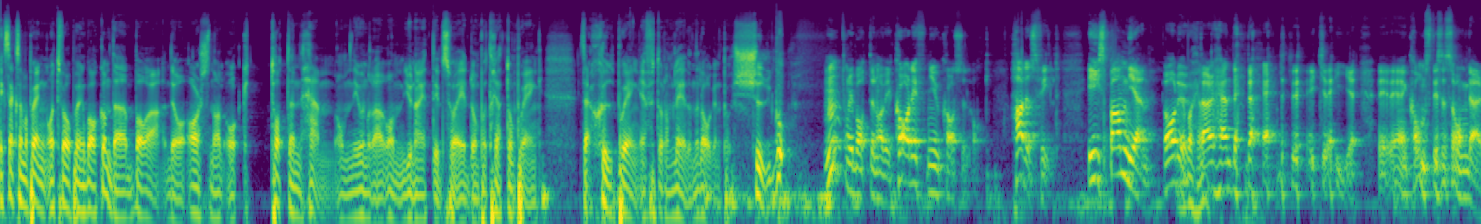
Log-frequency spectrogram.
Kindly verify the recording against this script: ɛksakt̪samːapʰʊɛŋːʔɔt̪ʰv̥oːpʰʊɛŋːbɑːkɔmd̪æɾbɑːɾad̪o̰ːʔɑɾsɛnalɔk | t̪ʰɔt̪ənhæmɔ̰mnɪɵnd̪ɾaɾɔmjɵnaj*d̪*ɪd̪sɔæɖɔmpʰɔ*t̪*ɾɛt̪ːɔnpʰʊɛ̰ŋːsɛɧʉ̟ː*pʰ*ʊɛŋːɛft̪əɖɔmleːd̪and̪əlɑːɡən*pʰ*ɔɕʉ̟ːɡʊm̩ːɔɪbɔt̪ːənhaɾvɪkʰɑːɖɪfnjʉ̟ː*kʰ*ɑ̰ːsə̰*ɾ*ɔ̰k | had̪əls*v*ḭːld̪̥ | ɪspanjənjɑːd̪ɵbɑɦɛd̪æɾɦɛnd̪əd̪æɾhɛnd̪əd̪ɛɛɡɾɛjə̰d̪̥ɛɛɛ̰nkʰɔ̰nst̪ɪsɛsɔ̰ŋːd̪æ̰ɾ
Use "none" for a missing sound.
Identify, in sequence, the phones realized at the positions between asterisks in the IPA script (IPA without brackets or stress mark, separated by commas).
t̪, t̪ʰ, pʰ, pʰ, kʰ, l, f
